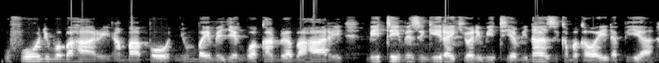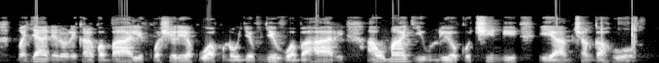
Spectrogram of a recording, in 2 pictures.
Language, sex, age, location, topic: Swahili, male, 25-35, Mombasa, agriculture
